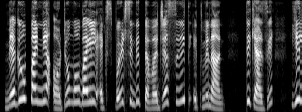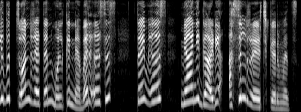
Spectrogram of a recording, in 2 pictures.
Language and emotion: Kashmiri, happy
